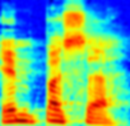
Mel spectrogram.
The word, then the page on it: empassar: Provençal; empassa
